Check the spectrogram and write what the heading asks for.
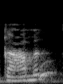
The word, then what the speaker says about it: government: Government is pronounced garment.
